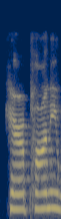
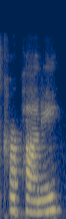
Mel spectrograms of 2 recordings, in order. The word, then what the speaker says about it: Karpani: It looks like, I think Karapani was first. Did I pronounce that right? I'm terribly sorry. Yes, no, thank you. It's Karpani. Karpani.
